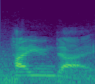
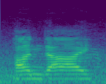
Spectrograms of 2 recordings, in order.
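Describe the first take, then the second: First: The word is said in three syllables. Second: The word is said in two syllables. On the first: "Australians, three syllables" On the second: "Let's make it like two syllables"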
